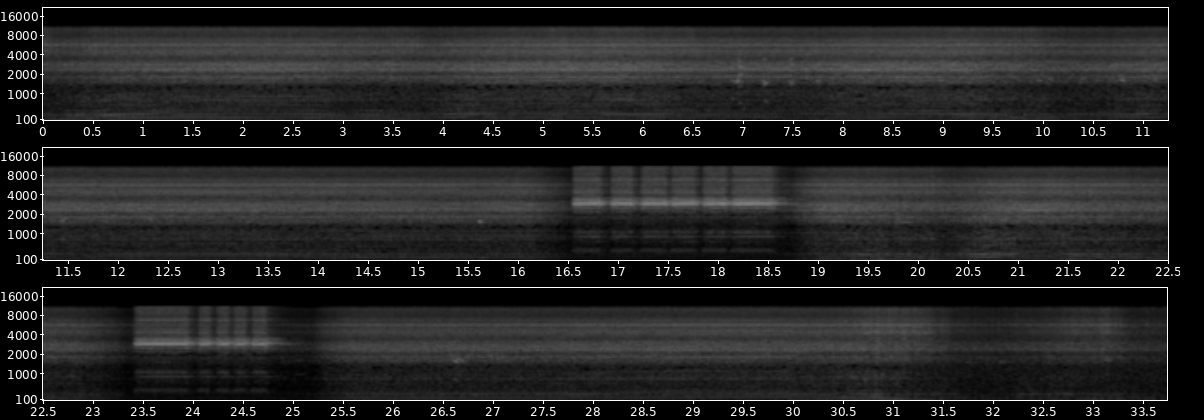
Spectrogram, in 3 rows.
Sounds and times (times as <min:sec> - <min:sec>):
Car: 0:00.0 - 0:33.7
Engine: 0:00.0 - 0:33.7
Outside, rural or natural: 0:00.0 - 0:33.7.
